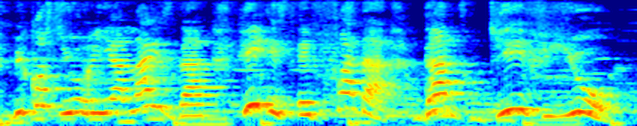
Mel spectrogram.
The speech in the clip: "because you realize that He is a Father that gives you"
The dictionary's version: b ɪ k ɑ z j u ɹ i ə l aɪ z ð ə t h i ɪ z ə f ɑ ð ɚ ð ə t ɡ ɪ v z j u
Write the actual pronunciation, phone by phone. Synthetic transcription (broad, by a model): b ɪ k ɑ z j u ɹ i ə l aɪ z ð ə t h i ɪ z ə f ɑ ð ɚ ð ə t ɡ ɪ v j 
